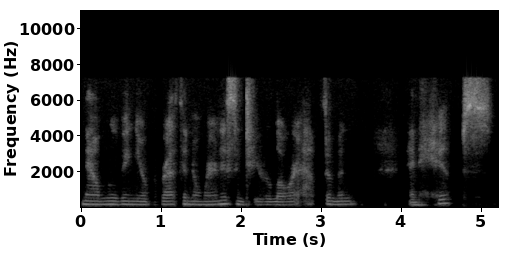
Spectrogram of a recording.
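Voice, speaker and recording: A woman host leading a guided meditation in a soft, soothing, breathy manner with long pauses. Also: fairly low pitch, little pitch movement. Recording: dull, lo-fi audio.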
